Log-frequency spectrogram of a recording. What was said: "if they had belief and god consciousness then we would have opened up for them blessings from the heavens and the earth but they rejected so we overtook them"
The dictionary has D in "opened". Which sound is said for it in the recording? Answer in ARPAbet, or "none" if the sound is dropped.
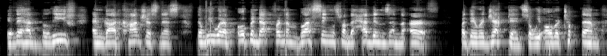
D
